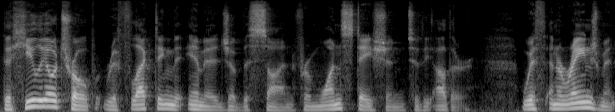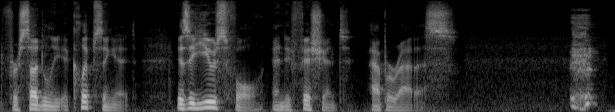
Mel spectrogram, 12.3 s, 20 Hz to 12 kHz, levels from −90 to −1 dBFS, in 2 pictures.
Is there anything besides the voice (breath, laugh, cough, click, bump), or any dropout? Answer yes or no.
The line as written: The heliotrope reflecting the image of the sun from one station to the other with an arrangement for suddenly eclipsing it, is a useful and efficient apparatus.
yes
